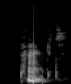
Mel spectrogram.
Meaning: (noun) 1. An agreement; a compact; a covenant 2. An agreement between two or more nations 3. An alliance or coalition; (verb) To form a pact; to agree formally
- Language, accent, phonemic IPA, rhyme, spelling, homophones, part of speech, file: English, Southern England, /pækt/, -ækt, pact, packed, noun / verb, LL-Q1860 (eng)-pact.wav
